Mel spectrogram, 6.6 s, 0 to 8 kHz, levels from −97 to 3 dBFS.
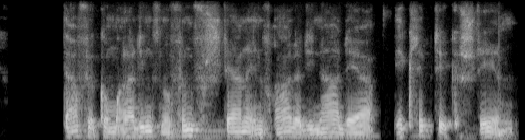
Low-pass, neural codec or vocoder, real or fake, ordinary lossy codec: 7.2 kHz; none; real; Opus, 24 kbps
